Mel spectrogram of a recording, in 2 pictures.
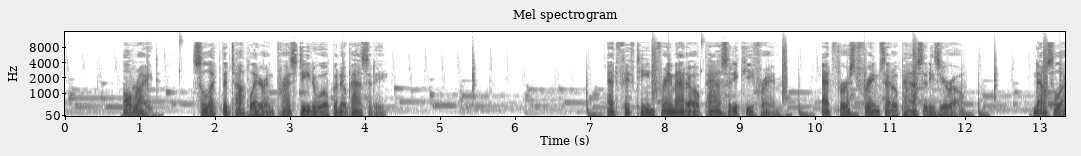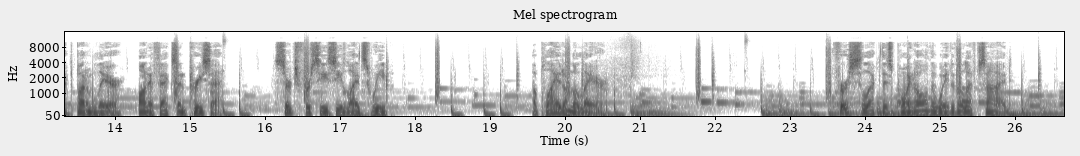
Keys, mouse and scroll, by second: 3.1 t, 4.4-7.5 drag, 16.5-18.5 typing, 19.5-21.4 drag, 25.0-26.6 drag.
